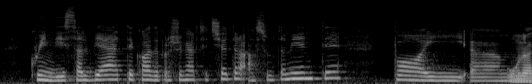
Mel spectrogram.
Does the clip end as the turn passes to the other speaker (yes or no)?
yes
